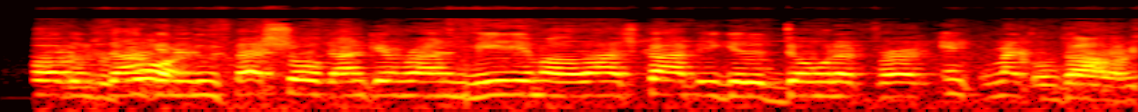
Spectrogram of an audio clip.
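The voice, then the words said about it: Massachusetts accent. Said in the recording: “he's from that area. He's got that accent.”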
